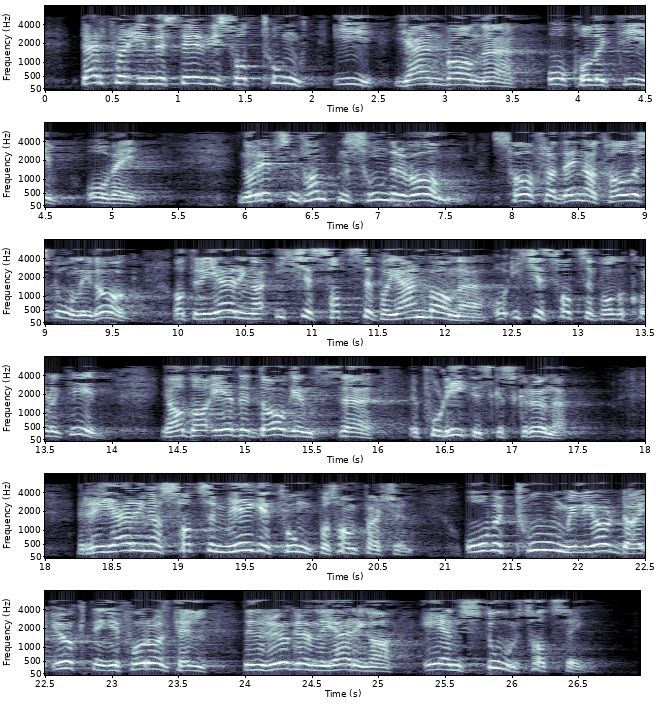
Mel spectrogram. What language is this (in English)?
Norwegian Bokmål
